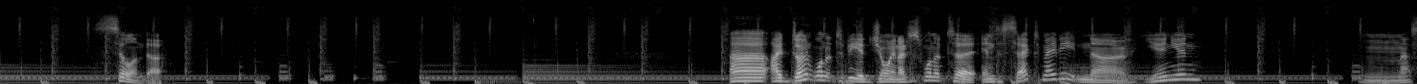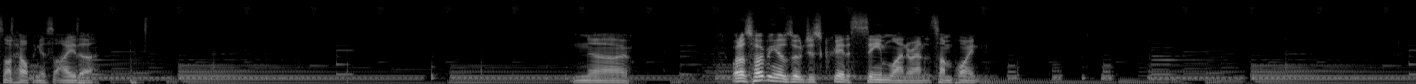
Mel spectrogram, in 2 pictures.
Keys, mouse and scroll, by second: 3.0-3.8 scroll up 2, 3.8-4.4 scroll down 2, 4.4 click, 5.6 scroll up 2, 5.9-7.4 middle drag, 7.4 click, 9.8-12.5 drag, 12.5-16.3 middle drag, 27.7 scroll down 2, 28.0-28.3 middle drag.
